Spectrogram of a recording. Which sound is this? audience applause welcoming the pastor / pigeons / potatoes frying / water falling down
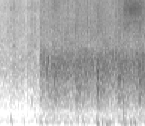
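audience applause welcoming the pastor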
